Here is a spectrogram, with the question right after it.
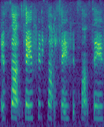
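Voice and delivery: crying while talking. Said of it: "now you're crying".

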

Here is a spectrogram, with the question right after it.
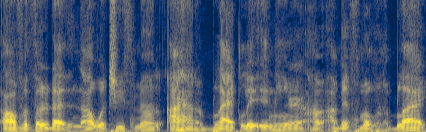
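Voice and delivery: plain

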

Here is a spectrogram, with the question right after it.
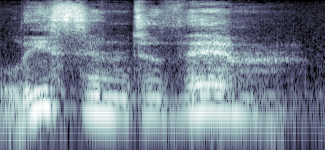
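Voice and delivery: hushed, soft, high-pitched half-whisper. An old man shows someone a bag of glowing crystals: half-whispering. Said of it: "the old man whispered".

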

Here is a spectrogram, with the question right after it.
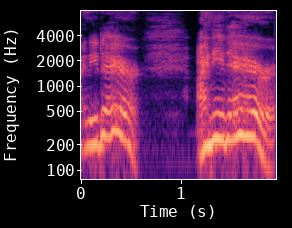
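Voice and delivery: play-acted high, drawn-out, air-starved gasping, pleading. Retelling a congestive heart failure patient on a non-rebreather; imitating a gasping patient. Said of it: "patient gasping for air, quoted".

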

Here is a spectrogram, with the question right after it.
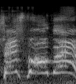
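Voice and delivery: loud high-pitched yelling.

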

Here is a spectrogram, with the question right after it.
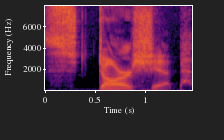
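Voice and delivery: heavy stress on Star of Starship. Asked to say it with air quotes: eye-rolling stress on star in starship. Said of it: "say it with air quotes and really emphasize the star".

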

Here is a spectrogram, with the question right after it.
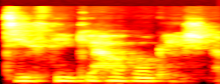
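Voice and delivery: soft, hushed whisper under the breath. Retelling a sister's question at the airport: imitating Sister Claire whispering.

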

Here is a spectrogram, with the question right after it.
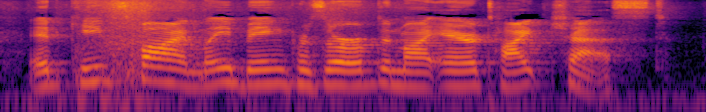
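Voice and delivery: usual speaking voice

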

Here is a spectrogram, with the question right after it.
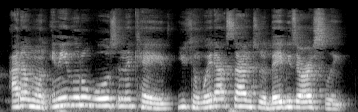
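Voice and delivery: ordinary talk

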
